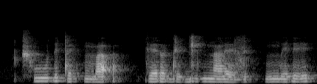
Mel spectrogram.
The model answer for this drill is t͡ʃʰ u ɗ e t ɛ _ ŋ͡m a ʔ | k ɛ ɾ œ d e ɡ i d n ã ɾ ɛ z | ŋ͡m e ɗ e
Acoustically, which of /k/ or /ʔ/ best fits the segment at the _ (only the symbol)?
k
